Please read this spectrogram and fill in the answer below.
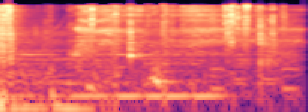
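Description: Plastic linking cubes and wooden toy trains clattering down onto a hardwood floor as a stack of cubes is knocked over: a quick, irregular run of clicks and knocks, loudest at the start.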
